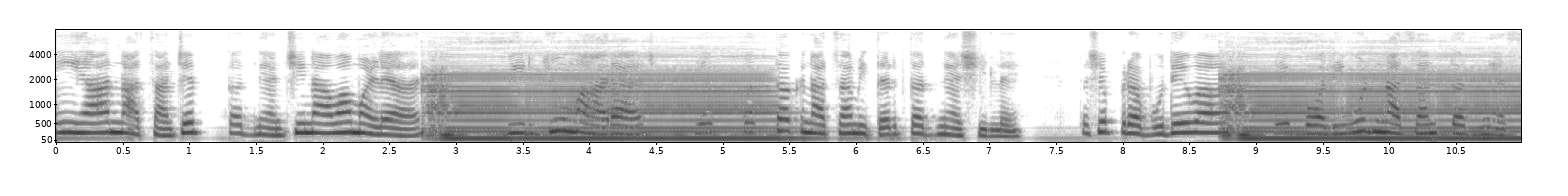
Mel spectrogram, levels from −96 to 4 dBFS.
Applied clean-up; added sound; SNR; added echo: neural mask model RNNoise.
